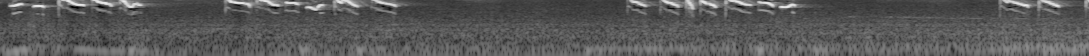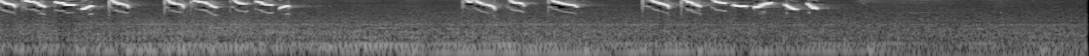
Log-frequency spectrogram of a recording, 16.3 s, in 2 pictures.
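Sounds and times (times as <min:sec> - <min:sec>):
songbird singing high quick chattering and whistled phrases: 0:00.0 - 0:03.2, 0:04.7 - 0:10.6, 0:11.6 - 0:15.3.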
